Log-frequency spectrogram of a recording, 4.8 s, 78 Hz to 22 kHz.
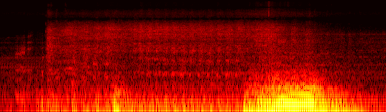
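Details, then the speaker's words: Hyundai Genesis Coupe, first start on a new base map after re-gapping plugs to 0.013, 30 psi boost setup: engine catches, roars about a second and a half, then dies immediately without idling. "Immediate dead. Yeah. Maybe we're close."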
